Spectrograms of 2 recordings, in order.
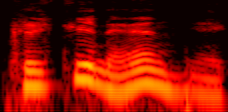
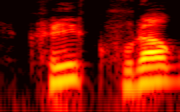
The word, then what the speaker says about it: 글귀: 그래서 좀 다 같이 통일했으면 좋았을 텐데 하여간 글귀는 글귀로 그렇게 글귀를 워낙 사람들이 많이 사용하고 글구라고 그러면 좀 더 이상하죠. 약간 이상하긴 하죠. 그래서 글귀만 그렇게 귀글과 글귀만 귀라고 읽는 것을 맞게 하였습니다.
